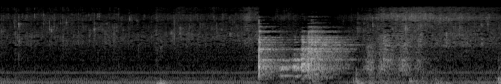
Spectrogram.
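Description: Flour-coated meatballs frying in oil in a frying pan, a steady sizzle as they are seared to brown. A bit over halfway through, the sizzle flares much louder for about a second as the meatballs are moved in the pan.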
